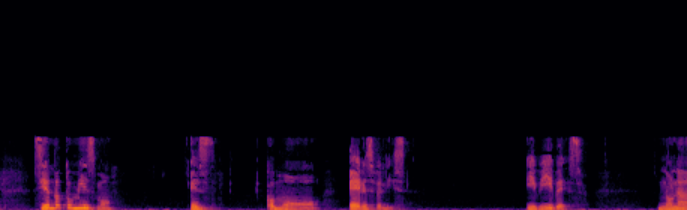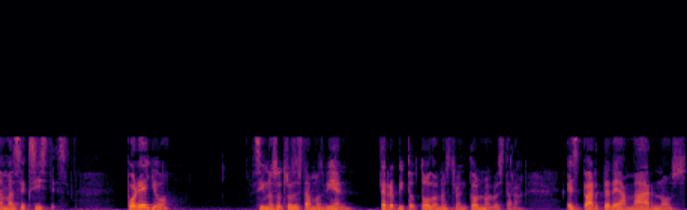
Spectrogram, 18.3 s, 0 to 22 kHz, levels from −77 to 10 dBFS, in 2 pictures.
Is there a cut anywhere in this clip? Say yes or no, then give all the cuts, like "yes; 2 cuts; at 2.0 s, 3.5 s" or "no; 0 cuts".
yes; 1 cut; at 10.7 s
